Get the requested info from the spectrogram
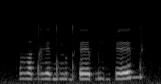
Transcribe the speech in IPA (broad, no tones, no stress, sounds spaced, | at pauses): ðˤ ɪ d ɣ ɛ d ŋ ʊ d ʔ ɛ ɓ i d ɗ ɛ d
